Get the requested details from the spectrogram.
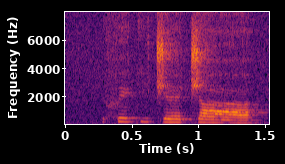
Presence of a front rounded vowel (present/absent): absent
